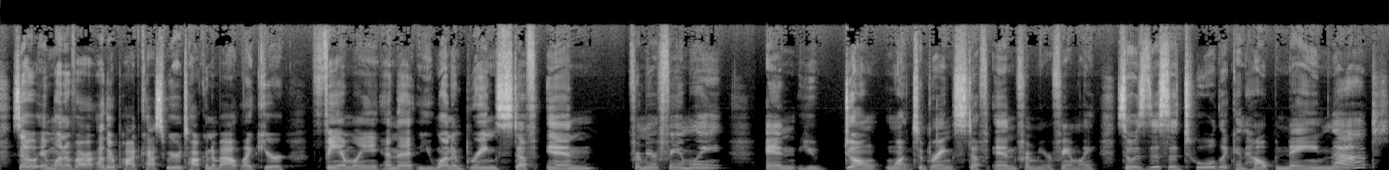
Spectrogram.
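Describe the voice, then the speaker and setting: On a very clean recording with a silent background, a woman with an unremarkable speaking voice talks at a moderate pace and a medium pitch, her intonation lively. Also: very even loudness. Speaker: podcast host. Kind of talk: interview conversation.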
